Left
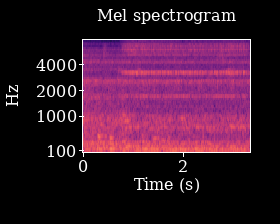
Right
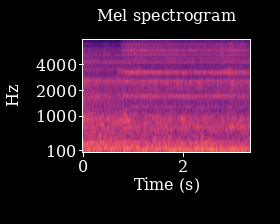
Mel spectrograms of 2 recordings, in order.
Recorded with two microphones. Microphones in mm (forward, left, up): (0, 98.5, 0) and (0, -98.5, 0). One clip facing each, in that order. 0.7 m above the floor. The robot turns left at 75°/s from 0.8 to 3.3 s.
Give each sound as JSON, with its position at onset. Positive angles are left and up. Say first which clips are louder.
{"t": 0.3, "sound": "a woman speaking", "louder": "left 1 dB", "azimuth_deg": 80, "distance_m": 2.0}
